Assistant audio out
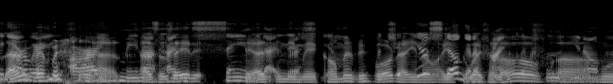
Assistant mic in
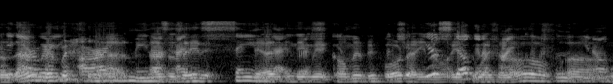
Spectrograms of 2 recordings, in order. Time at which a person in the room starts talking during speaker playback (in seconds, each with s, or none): none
